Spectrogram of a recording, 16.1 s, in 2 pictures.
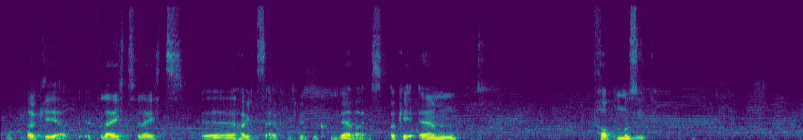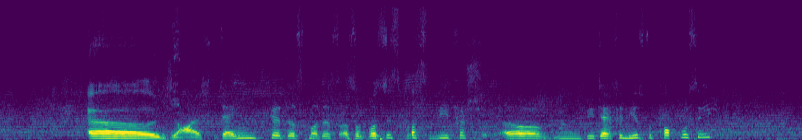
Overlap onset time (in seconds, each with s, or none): none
